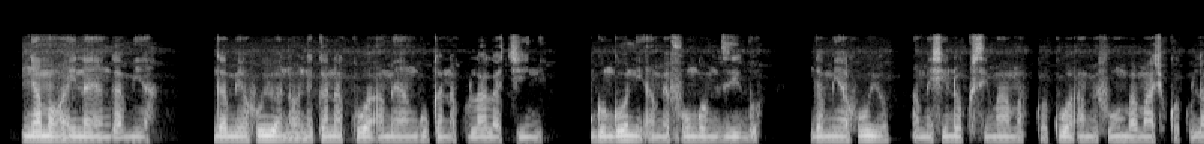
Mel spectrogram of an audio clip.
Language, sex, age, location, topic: Swahili, male, 18-24, Kisumu, health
